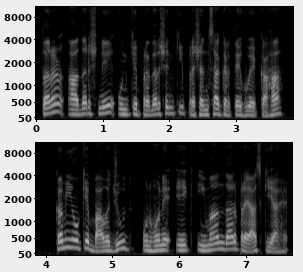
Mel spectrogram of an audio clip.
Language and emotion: Hindi, neutral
